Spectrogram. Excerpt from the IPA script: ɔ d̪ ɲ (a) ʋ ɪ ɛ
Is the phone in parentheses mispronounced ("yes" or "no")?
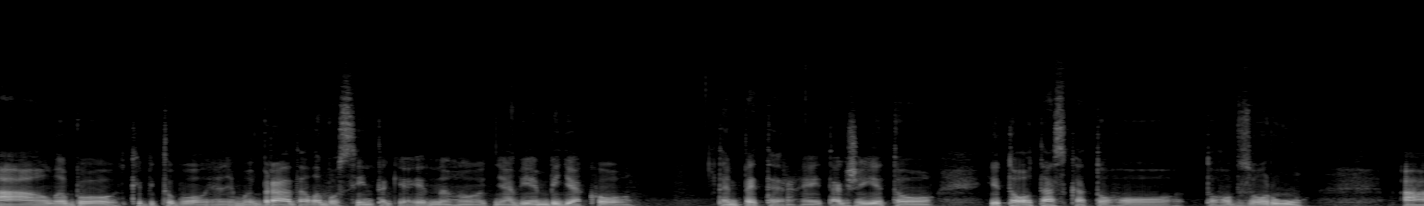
no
